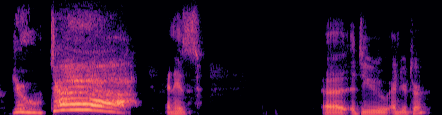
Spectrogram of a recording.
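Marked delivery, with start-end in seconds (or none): 0.2-1.6 very high booming monster roar, words stretched out. The game narrator voices a creature struck on its calf, roaring. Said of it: "as he just roars".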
